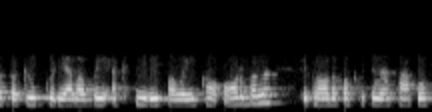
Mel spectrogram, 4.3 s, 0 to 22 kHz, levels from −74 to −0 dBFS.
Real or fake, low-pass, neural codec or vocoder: real; 3.6 kHz; none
